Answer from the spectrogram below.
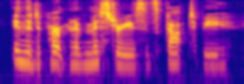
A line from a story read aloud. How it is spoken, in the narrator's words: Harry whispered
